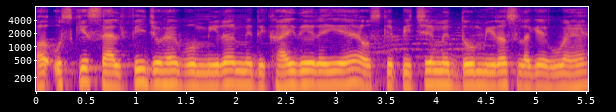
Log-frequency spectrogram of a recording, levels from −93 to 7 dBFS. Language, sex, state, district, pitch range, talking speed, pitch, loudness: Hindi, male, Uttar Pradesh, Jalaun, 130-145 Hz, 215 wpm, 135 Hz, -14 LUFS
